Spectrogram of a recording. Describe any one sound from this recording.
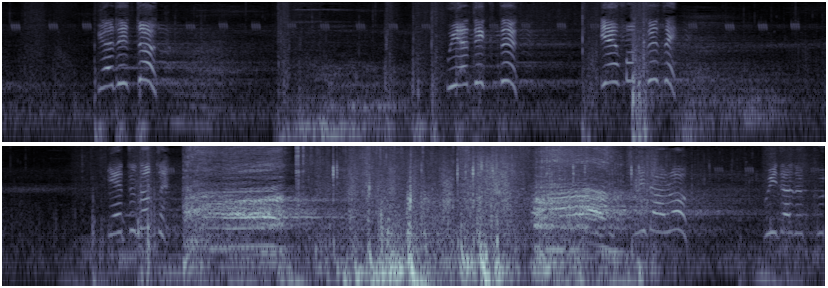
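A large creature gives high, warbling chirps and cries.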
